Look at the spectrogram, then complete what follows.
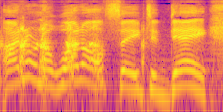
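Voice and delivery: normal talking voice

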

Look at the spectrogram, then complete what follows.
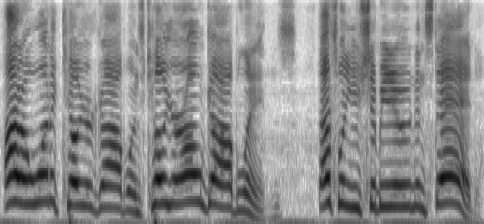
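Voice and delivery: fed-up refusal. Pretend. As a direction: refuse outright. Refusing to kill goblins.

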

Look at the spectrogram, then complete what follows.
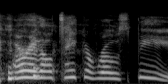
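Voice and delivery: a hint of oblivious demand; lightly voiced pushy customer. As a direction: imitate a customer barging ahead. Same retold pushy customer.

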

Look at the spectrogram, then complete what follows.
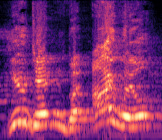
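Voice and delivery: high, loud contrast of "You" and "I"; boastful stress on "I"; emphatic I. Acted. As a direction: punch "I" in "but I will", self-important. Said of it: "meaning it is elevating himself".

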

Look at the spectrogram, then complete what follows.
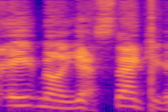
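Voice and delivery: ordinary talk, nothing marked

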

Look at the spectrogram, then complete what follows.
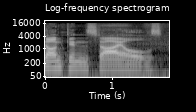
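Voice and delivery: slow, muddled fake British accent; drawn-out mock accent; bad foreign accent. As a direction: stretch the name in a silly foreign accent. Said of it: "best foreign accent".

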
